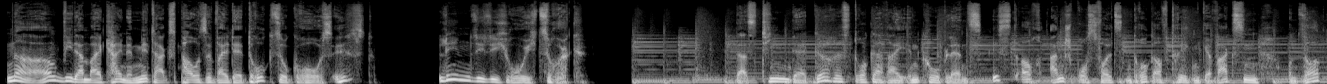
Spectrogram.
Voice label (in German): Radiospot mittag; Goerres Druckerei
